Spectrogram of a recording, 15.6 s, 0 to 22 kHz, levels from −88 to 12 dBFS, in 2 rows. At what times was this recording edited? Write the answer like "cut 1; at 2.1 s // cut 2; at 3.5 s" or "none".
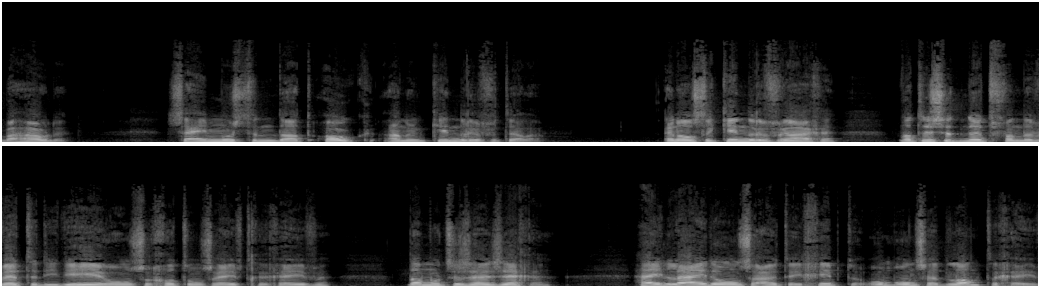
none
